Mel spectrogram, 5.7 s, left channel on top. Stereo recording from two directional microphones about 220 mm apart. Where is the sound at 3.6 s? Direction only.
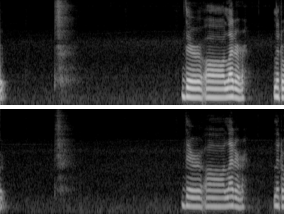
25° left (ahead or behind).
